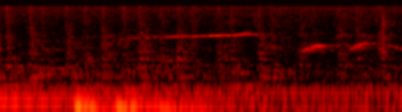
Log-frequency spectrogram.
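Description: Sparse, quiet improvised playing by the organ, bass and drums trio: a low note about half a second in, then a few faint, high, sliding chirp-like tones, one rising glide and two short arcs.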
